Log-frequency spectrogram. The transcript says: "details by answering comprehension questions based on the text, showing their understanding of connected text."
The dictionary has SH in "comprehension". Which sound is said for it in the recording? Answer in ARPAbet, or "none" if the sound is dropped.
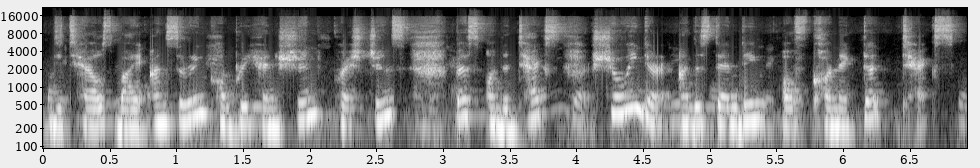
SH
